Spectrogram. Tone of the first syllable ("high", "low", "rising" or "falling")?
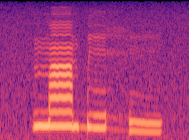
high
